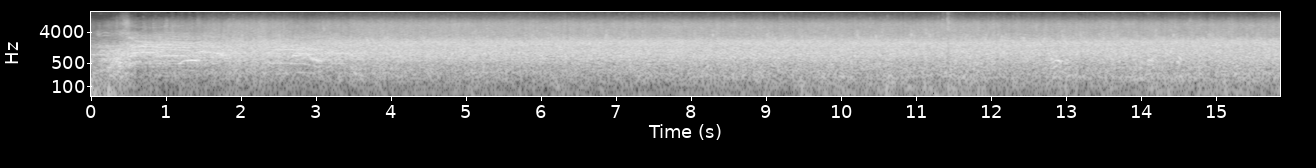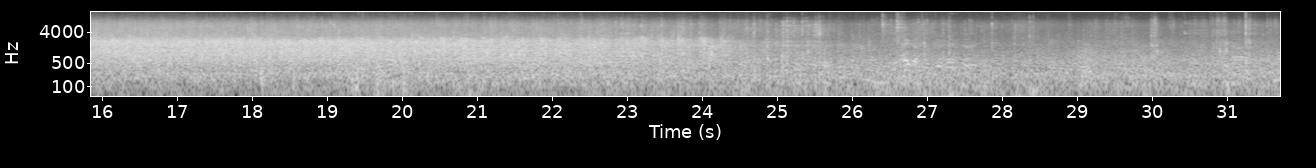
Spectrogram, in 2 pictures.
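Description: Large arena crowd applauding and cheering, with voices shouting over it in the first few seconds. The applause is loud and steady for about 24 seconds, then dies down.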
